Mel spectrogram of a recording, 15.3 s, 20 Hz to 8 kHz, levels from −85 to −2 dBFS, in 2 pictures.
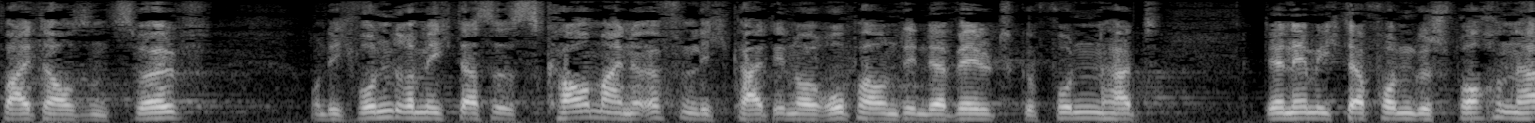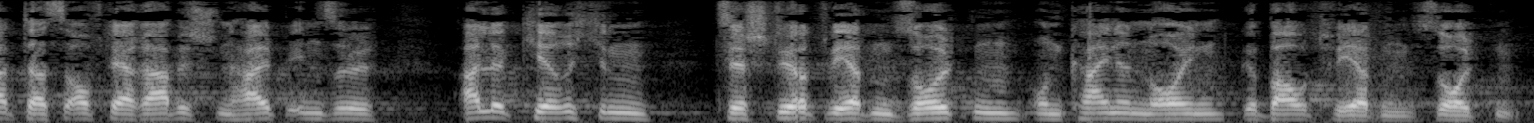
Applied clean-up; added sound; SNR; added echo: none; none; none; none.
